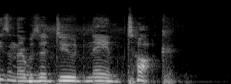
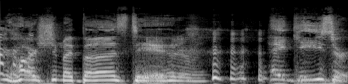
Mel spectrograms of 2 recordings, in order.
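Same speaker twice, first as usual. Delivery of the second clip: bad, loud California surfer accent, "dude" stretched; 3 semitones higher, 6 dB louder than usual. Guest on the episode, teased for terrible accents, doing an awful California surfer dude accent. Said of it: "Surfer dude accent".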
